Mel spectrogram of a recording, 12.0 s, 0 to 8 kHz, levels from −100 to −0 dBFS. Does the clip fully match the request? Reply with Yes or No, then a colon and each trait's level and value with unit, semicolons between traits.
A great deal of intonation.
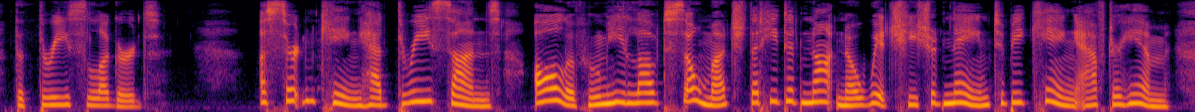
Yes: wide, 5.7 semitones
